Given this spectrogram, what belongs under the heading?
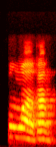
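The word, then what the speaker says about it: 松花江: 이런 부여가 있는 이 강, 네, 여기 이 강을 바로 우리가 송화강 또는 중국 발음으로 숭화강이라고 합니다.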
